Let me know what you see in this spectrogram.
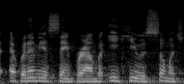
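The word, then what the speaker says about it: Equanimeous St. Brown: It is pronounced Equinemius St. Brown, but EQ is so much easier.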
